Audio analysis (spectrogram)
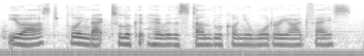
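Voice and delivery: ordinary delivery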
